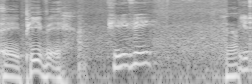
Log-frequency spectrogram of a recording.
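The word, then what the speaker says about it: peavey: This is called a PV.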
